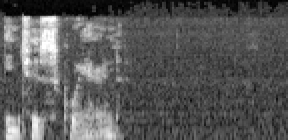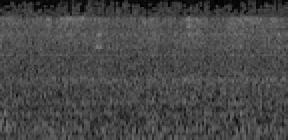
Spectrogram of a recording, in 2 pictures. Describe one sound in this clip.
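A felt-tip marker scratches and squeaks on paper.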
